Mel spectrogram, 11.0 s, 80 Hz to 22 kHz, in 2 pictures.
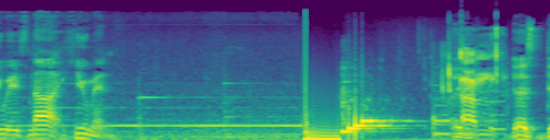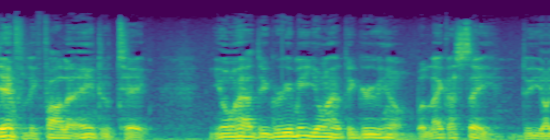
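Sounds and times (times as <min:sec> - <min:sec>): fainter higher tone: 0:01.1 - 0:05.1
sustained musical tone: 0:03.1 - 0:05.1.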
